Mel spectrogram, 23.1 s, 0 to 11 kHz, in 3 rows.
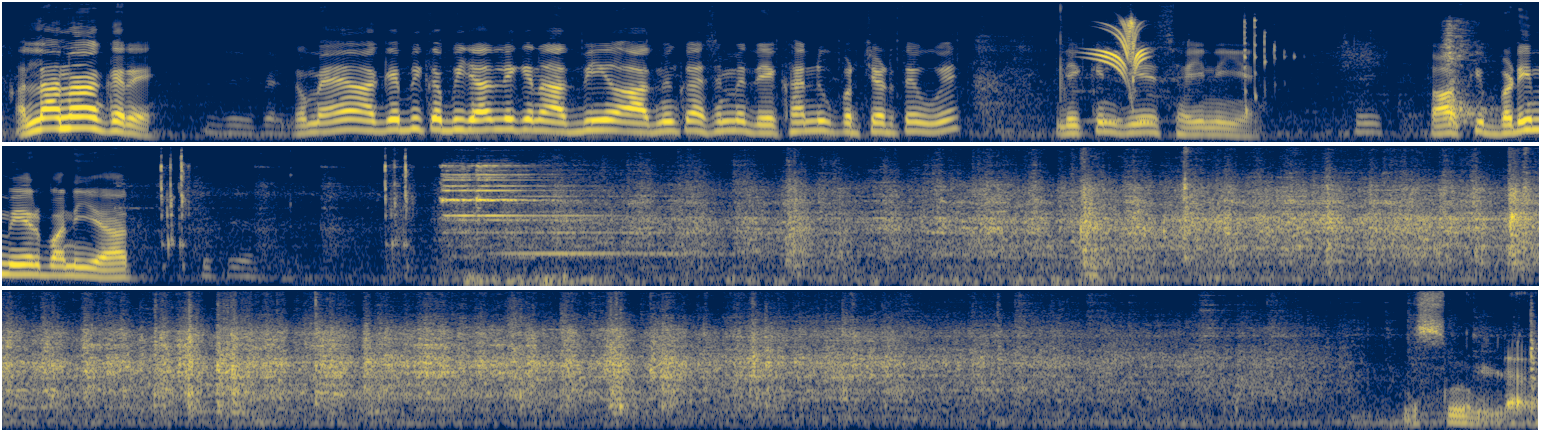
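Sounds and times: construction hoist rattling: 8.1s - 10.0s, 11.1s - 22.4s.

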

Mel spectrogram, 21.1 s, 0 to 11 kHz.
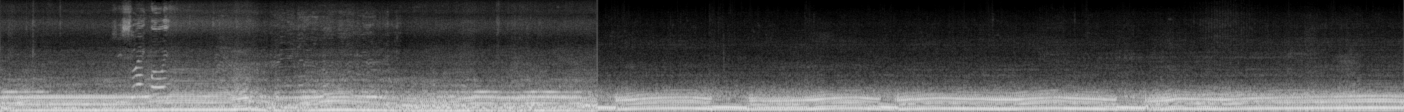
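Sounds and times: vehicle engine revving: 0.0s - 21.0s.

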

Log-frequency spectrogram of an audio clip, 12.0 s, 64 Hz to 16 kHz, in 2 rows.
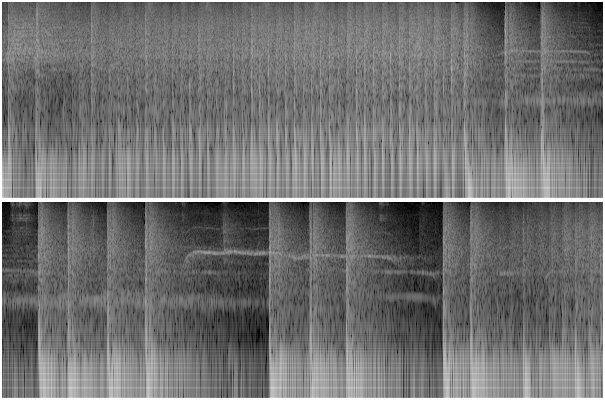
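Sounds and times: drums struck in unison: 0.0s - 12.0s.

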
